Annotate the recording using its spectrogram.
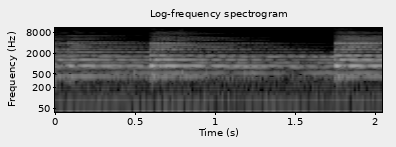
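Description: Instrumental music: a string instrument playing a slow melody, single notes struck about a second apart, each ringing out and fading.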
